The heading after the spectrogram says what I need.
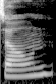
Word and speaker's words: Sonne: I believe it's pronounced Sonne. If it's not, I'm really sorry.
